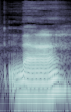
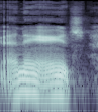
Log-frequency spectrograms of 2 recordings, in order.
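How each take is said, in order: First: Said in the usual way. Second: Nah spelled N A H letter by letter; each letter of N A H said separately. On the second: Shown as a demonstration.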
